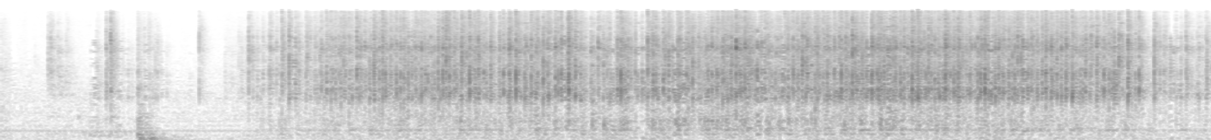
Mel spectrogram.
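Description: Dice rattling inside a clear plastic dice dome as it is shaken: a few separate knocks, then a dense, rapid clatter from about two seconds in that stops shortly before the end.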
